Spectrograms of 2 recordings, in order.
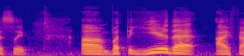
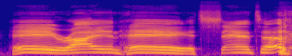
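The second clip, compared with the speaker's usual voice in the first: drawn-out, louder, half-hearted Santa greeting; low-effort Santa; 5 semitones higher, 8 dB louder, much slower than usual. Retold or imitated. Uncle in costume greeting his nephew, low-effort Santa. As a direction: imitate an uncle barely trying to be Santa. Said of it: "he's not gonna do an impression kinda guy".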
